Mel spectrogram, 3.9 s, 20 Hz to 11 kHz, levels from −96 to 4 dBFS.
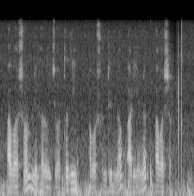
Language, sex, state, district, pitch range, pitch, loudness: Bengali, male, West Bengal, Jhargram, 95-120 Hz, 100 Hz, -21 LUFS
